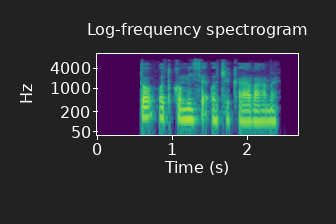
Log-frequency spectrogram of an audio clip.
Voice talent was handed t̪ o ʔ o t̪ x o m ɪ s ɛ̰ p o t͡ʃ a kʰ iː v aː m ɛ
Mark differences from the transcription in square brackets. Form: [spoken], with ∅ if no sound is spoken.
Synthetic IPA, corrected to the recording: t̪ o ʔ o t̪ [k] o m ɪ s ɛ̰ [ʔ] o t͡ʃ [ɛ] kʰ [aː] v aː m ɛ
